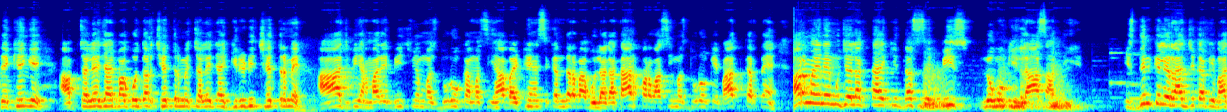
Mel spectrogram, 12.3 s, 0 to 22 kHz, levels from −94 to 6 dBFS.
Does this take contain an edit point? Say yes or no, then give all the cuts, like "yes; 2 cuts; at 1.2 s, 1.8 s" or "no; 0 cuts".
yes; 1 cut; at 7.9 s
